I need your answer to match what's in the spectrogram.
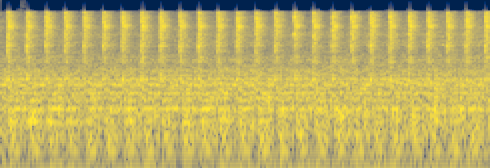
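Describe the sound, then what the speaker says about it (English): A lathe machines the faces of paddle-steamer paddles, with an interrupted cut producing a fast, regular chatter of evenly spaced hits over a steady motor hum, loud and close. "Machining the faces of the paddles to true them up."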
